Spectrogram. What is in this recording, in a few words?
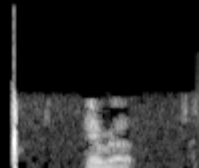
Police Patrol 1 (Dispatch)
